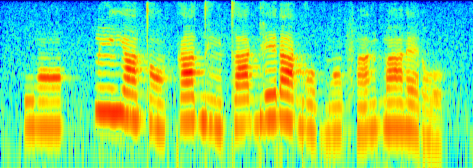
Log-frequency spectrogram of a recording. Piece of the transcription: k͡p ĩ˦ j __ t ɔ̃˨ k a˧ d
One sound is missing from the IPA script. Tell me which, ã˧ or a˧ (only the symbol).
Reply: ã˧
